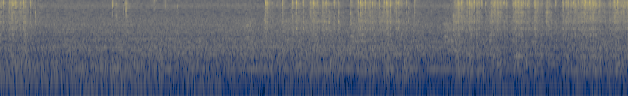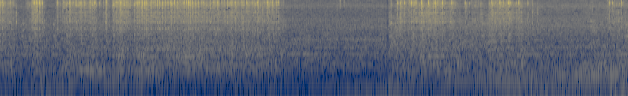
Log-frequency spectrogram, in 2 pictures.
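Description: Sewing machine running steadily, stitching a long gathering stitch through a fabric frill strip. It eases off briefly about nine seconds in, then runs on.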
